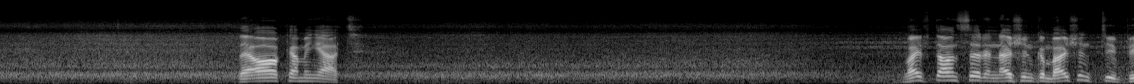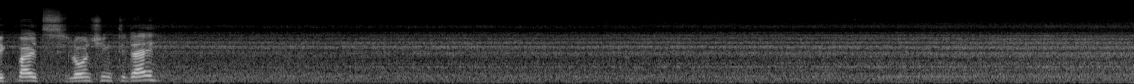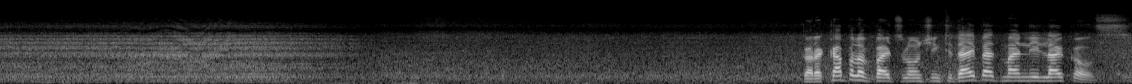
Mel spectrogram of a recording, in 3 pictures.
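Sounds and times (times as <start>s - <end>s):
wind: 0.0s - 34.0s
tractor diesel engine: 16.2s - 34.0s
surf washing on beach: 23.2s - 34.0s.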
